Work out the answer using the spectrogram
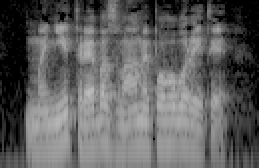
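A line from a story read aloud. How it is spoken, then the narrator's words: Mutter. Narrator (Ukrainian): пробурмотів Гаррі Ронові й Герміоні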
